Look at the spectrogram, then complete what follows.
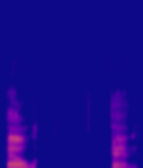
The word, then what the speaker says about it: ln: of b okay and this is again the letter l n so we pronounced it as l n of b okay so why is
